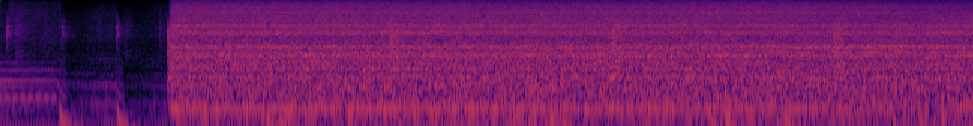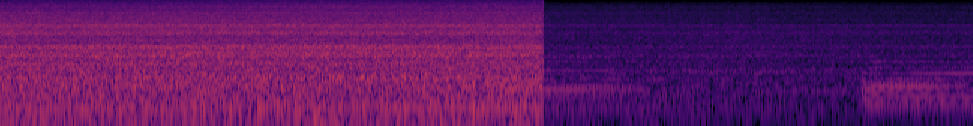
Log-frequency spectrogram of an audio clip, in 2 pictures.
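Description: Steady engine-room machinery noise beside the turning propeller shaft of a steam-turbine ship, an even rushing noise with a steady hum under it. It starts suddenly about a second in and cuts off about ten seconds in, with music before and after.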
